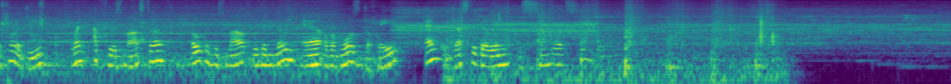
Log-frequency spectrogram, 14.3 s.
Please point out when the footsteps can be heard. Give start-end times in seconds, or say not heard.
6.6-11.8.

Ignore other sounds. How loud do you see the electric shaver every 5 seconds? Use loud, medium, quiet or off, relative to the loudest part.
loud, loud, medium.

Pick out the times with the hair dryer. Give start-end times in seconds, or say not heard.
0.0-14.2.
